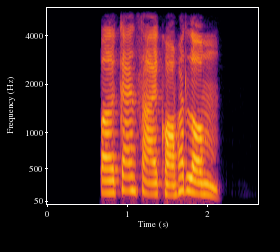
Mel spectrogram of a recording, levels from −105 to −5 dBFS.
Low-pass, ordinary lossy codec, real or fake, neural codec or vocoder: 5.4 kHz; none; real; none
